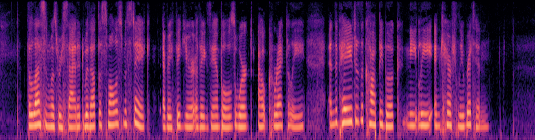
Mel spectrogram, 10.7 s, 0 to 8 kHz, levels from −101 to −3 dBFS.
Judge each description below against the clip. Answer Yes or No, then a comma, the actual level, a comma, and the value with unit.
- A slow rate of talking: No, average, 150 wpm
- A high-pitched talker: Yes, high, 205 Hz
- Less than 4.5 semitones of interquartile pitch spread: Yes, narrow, 2.6 semitones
